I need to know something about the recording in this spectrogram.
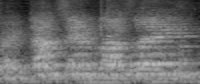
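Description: Children's choir singing together in sustained phrases.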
